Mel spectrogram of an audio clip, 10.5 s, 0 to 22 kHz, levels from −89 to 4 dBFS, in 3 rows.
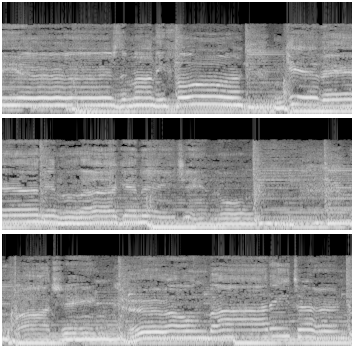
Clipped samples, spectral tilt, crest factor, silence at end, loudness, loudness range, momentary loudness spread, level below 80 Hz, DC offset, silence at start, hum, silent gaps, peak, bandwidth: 0.5%; -4.5 dB/octave; 8 dB; 0 s; -8 LUFS; 2 LU; 3 LU; -18 dBFS; under 0.1%; 0 s; none; none; 0 dBFS; 11 kHz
